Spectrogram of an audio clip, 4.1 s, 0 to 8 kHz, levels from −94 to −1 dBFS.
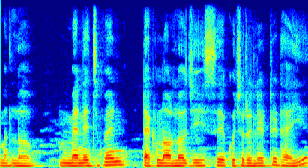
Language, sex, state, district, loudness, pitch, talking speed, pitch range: Hindi, male, Uttarakhand, Tehri Garhwal, -16 LUFS, 125 Hz, 115 wpm, 120-135 Hz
